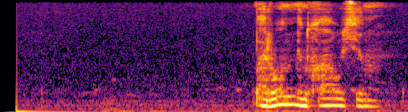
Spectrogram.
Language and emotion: Russian, neutral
